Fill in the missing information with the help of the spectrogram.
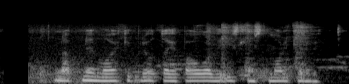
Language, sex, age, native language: Icelandic, female, 50-59, Icelandic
